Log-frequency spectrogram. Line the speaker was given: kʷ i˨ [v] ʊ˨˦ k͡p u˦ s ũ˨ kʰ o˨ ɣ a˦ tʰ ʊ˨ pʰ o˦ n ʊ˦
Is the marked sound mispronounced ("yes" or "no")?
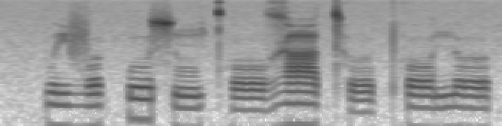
no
